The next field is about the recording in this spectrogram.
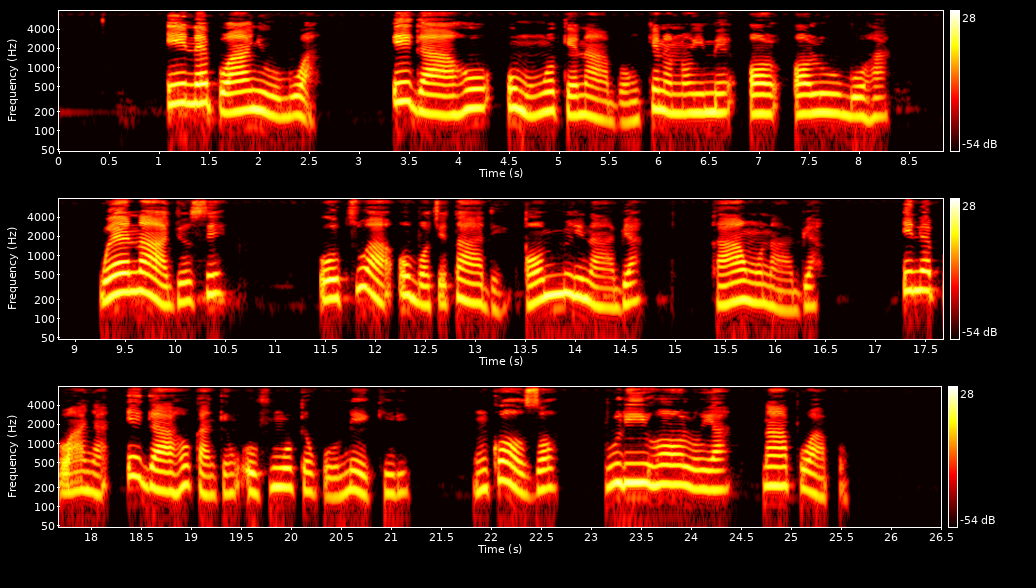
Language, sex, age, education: Igbo, female, 30-45, primary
